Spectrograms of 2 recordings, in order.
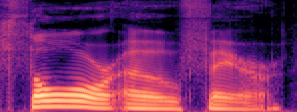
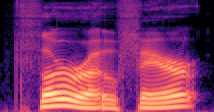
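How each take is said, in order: First: The middle syllable has a full 'o' vowel. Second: The middle syllable is reduced and quick.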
